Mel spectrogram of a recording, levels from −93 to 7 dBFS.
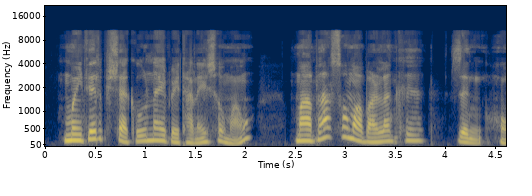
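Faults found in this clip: Rough, hissy halo on the speech, smeared and a bit underwater, plainly audible the whole way through. Nothing above 10.6 kHz. Likely Nellymoser compression, the old Flash mic codec. Fixed-rate block coding starves the weak bands of bits and fills them with noise, hence the hiss and smear. The damage level fits a low-rate stream, something like 44 kbps.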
